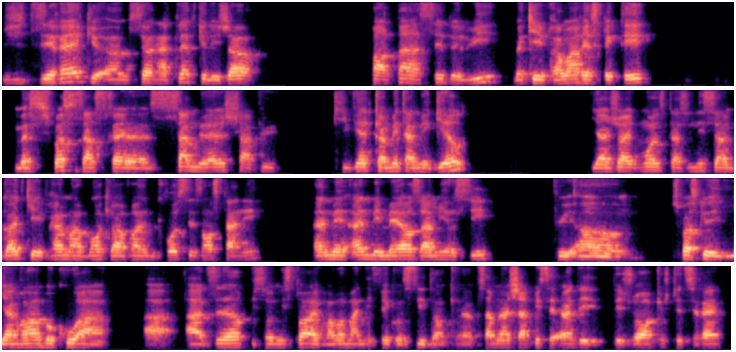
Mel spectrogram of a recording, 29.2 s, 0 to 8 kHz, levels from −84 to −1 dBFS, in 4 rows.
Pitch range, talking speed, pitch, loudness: 110-130 Hz, 200 wpm, 120 Hz, -15 LUFS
